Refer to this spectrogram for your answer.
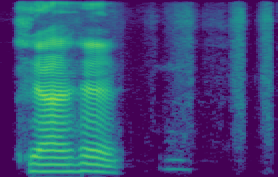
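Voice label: "eggplant", Mandarin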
